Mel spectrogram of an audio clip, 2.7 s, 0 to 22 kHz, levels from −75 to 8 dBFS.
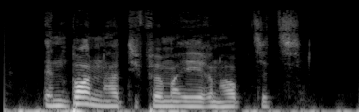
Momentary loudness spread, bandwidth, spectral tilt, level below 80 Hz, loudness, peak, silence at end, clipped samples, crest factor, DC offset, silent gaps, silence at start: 17 LU; 15 kHz; -7 dB/octave; -32 dBFS; -18 LUFS; 0 dBFS; 0 s; under 0.1%; 18 dB; under 0.1%; none; 0 s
